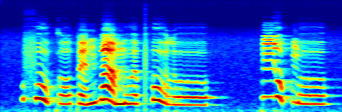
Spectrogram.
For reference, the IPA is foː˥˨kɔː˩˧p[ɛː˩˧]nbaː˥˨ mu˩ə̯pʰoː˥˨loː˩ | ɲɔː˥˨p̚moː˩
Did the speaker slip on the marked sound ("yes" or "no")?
no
